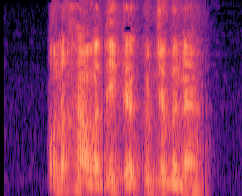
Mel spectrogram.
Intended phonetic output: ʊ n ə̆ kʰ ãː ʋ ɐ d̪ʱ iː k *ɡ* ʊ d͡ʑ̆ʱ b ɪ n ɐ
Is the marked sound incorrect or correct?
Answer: incorrect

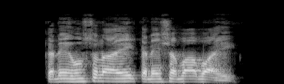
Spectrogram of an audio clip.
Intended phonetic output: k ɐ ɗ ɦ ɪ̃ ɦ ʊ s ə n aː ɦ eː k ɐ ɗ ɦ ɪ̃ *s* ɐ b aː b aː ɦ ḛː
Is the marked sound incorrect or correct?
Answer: incorrect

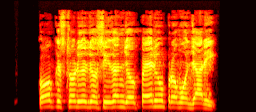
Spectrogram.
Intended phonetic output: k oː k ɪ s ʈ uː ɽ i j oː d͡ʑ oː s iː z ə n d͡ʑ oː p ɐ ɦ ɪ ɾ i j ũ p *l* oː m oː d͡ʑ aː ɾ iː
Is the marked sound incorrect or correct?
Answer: incorrect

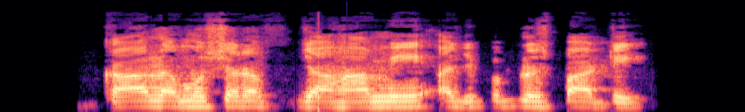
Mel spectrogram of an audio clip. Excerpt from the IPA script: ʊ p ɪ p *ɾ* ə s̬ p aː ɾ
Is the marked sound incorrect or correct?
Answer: incorrect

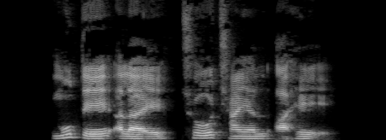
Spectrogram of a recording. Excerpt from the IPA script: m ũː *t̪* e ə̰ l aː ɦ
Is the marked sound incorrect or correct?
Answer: correct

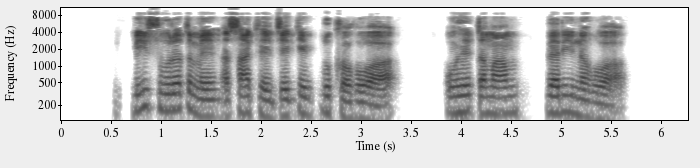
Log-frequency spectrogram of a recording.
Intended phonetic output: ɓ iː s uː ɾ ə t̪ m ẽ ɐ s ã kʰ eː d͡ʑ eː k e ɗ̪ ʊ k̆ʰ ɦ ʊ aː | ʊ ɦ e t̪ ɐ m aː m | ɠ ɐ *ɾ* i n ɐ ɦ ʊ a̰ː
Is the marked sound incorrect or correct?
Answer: correct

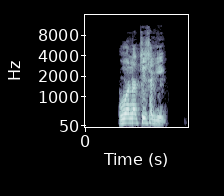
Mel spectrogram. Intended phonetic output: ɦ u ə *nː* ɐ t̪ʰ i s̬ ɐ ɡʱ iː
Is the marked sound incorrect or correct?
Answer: incorrect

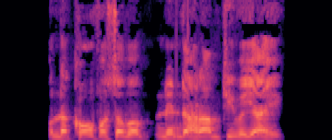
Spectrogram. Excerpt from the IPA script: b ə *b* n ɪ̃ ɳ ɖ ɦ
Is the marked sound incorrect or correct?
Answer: correct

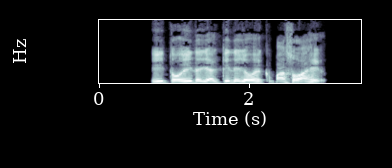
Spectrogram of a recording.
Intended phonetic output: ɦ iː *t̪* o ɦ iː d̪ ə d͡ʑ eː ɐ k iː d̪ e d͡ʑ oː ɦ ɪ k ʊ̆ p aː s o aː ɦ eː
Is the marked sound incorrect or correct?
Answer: correct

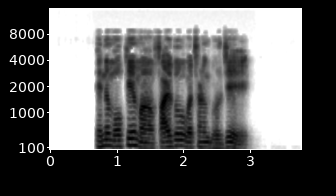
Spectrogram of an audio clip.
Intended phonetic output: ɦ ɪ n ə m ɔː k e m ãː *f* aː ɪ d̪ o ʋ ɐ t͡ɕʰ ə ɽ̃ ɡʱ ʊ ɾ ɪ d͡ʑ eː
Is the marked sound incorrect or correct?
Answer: correct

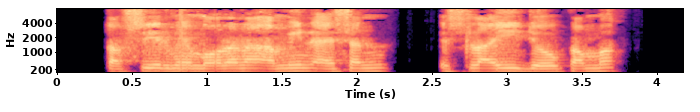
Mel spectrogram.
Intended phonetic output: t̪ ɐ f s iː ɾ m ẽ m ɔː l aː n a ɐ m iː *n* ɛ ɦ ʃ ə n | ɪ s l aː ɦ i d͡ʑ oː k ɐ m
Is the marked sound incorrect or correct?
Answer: correct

